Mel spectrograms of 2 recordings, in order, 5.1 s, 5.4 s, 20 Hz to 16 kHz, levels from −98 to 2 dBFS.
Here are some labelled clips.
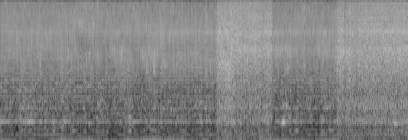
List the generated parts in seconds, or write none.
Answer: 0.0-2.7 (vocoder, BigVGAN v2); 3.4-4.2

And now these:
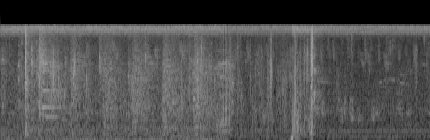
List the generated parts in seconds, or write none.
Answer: none

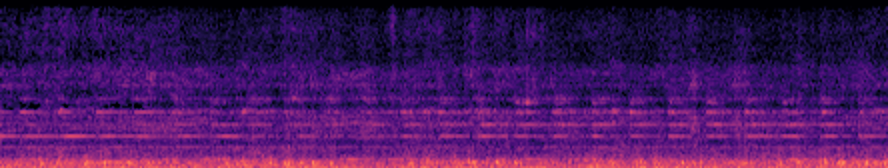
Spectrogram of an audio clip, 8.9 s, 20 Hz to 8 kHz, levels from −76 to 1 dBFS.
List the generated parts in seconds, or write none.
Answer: 1.5-8.9 (codec, DAC)

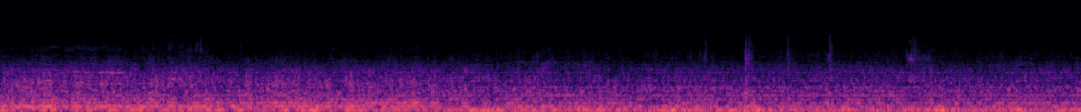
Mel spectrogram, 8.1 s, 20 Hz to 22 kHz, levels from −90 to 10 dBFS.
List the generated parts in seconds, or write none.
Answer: 0.0-8.1 (vocoder, BigVGAN v2)

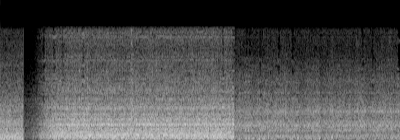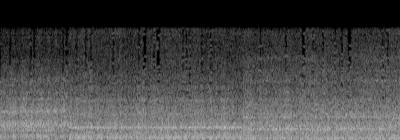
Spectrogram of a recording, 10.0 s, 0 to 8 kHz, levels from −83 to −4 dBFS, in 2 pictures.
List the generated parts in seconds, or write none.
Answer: 3.1-6.0 (vocoder, BigVGAN v2)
